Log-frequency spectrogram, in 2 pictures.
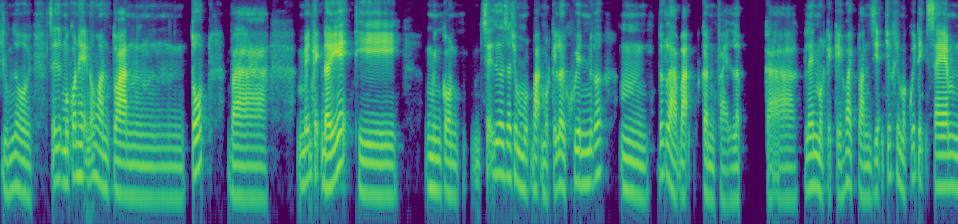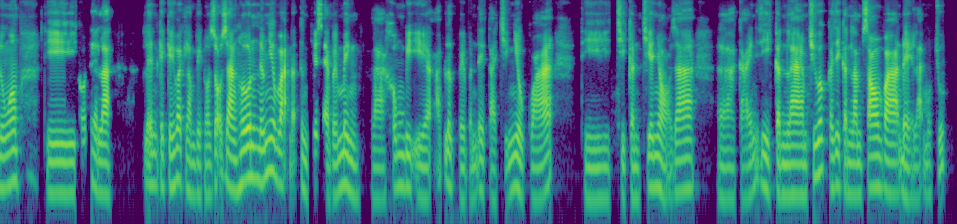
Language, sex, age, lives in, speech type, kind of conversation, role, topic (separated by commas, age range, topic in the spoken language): Vietnamese, male, 20-24, Vietnam, conversation, advice, advisor, Tôi nên nghỉ việc hay cố gắng tiếp tục khi đang kiệt sức?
